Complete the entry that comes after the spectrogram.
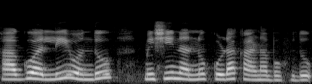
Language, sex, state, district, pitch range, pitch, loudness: Kannada, female, Karnataka, Bangalore, 210-255 Hz, 240 Hz, -17 LUFS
